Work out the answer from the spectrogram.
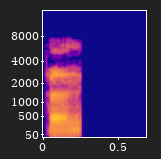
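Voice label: "plh1n", Proto-Indo-European; eastern origins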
